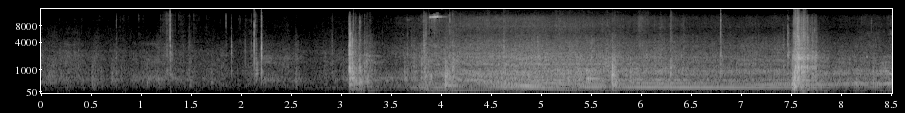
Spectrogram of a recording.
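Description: A car's engine running with a low steady hum as the car moves off slowly, its pitch dipping slightly. There is a knock about three seconds in, just as the engine sound begins, and a sharper knock near the end.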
